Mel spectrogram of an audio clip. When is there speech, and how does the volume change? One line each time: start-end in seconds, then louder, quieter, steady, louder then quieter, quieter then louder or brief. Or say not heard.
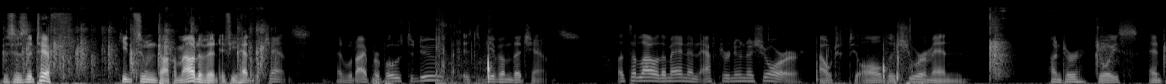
0.0-9.7 quieter
10.5-11.6 brief.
